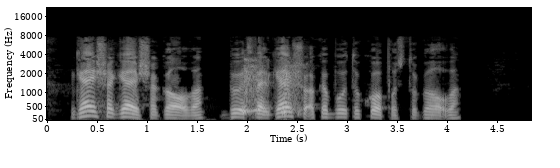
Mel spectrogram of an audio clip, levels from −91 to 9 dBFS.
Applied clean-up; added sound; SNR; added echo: classical method spectral subtraction.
